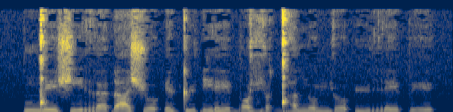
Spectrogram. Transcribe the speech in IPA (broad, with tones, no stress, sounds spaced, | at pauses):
ŋ͡ǃ e˦ ʃ i˦ r ɐ˨ ɗ a˨˦ ʃ o˨ ʔ e˦ ʈ y˨ ɗ i˦ ɾ e˦˨ b ɔ˨ vʲ ɔ˦ ɡ͡ǃ a˨ n o˨ mʲ o˨ ʔ y˨ r e˦ p ɪ˨˦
